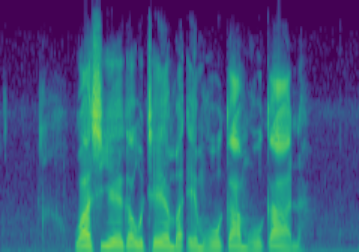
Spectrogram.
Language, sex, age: Xhosa, female, 28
